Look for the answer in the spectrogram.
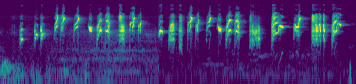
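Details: East Java long-tailed shrike singing vigorously, played to coax quiet birds into singing: a fast, continuous chatter of varied short notes, some squeaky and some rasping, in a dense, almost unbroken stream.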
